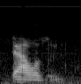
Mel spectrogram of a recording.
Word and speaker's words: Taoism: And then I want to ask you about your philosophy, which is, I think I'm pronouncing it wrong, but you will correct me, Taoism, is that right? – Taoism. – All right, well, we're going to... – T-A-O-I-S-M, yeah.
